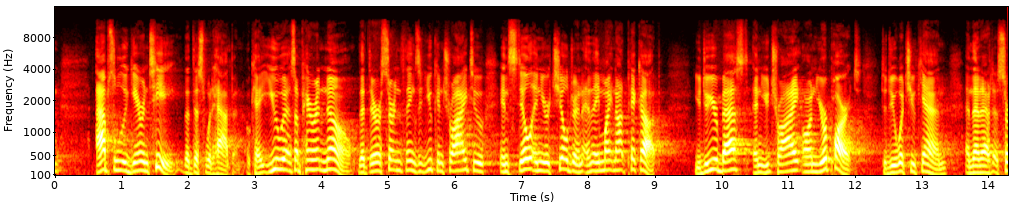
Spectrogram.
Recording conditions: large echoing room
